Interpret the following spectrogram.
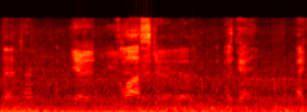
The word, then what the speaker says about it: Gloucester: did i say it right that time yeah gloucester okay i call it a velocitor velocity the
